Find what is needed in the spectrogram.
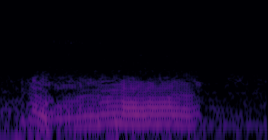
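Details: Snoring from a sleeping pug lying against its owner's face: a single low, fluttering snore lasting over a second on inhalation.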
